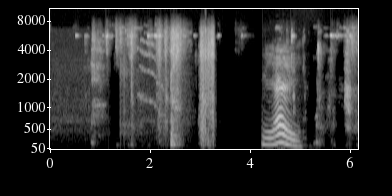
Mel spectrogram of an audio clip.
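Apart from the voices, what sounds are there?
dogs whimpering and yipping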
